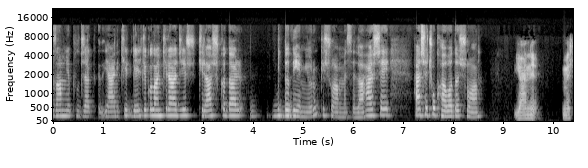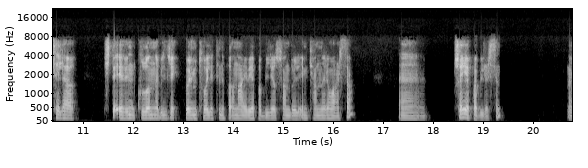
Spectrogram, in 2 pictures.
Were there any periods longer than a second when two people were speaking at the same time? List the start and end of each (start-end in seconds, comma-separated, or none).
none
